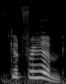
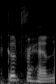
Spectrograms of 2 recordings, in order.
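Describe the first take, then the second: First: Much higher sing-song good for him; high mock praise. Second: Soft dry repeat. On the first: Caster praising the waddling monolith, high and teasing. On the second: Caster repeating praise to himself, quiet and dry. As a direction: drop it quietly, deadpan. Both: Real, not acted.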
